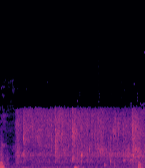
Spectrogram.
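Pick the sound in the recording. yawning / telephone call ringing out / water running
water running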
